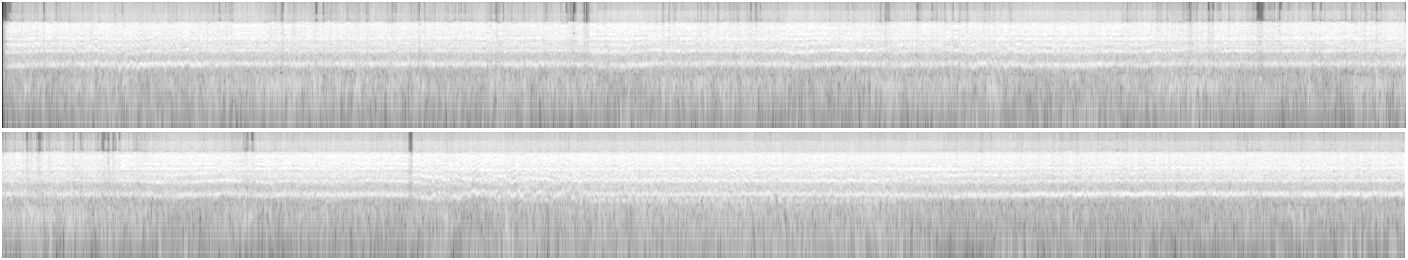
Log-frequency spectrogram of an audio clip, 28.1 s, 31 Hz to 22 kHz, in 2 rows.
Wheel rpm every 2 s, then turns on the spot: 220, 230, 230, 230, 230, 220, 230, 230, 220, 210, 190, 200, 230, 230.
none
